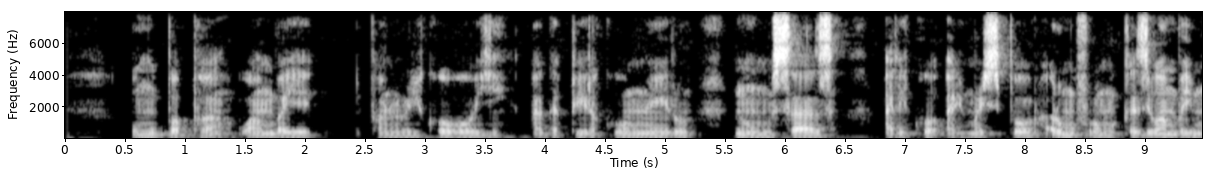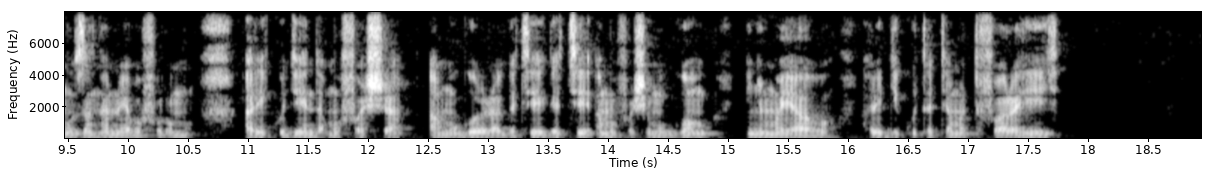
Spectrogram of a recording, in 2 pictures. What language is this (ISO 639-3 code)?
kin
